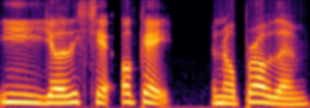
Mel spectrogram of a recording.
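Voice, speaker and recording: A woman at a medium pitch with ordinary pitch variation, her voice dry and close with no echo, in a very clean recording with a silent background. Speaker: podcast host. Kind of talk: casual chat.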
